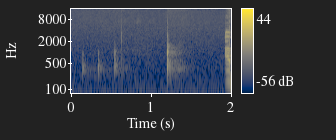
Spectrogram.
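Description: Dry-erase marker tapping and clicking against a whiteboard while a word is written by hand: a string of short, irregular taps, the loudest a little over a second in.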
